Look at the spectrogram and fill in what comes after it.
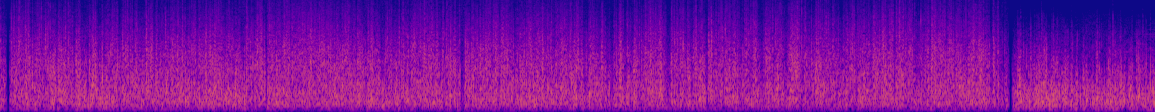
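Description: Wind rushing over the microphone, mixed with the steady running noise of a passenger train at speed, heard through an open coach door or window. About a second before the end the sound turns abruptly duller.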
